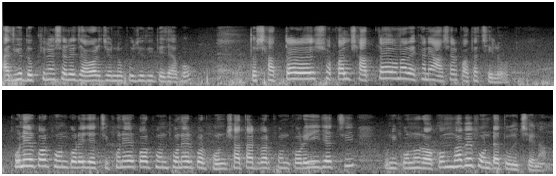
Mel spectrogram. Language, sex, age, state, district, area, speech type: Bengali, female, 45-60, West Bengal, South 24 Parganas, urban, spontaneous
